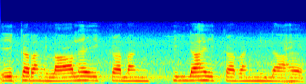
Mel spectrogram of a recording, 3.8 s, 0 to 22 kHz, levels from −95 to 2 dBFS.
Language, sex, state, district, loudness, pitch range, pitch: Hindi, male, Chhattisgarh, Bilaspur, -15 LUFS, 170-185 Hz, 175 Hz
